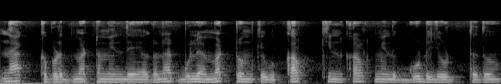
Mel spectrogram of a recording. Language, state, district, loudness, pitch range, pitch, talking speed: Gondi, Chhattisgarh, Sukma, -23 LUFS, 115-130 Hz, 120 Hz, 205 wpm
